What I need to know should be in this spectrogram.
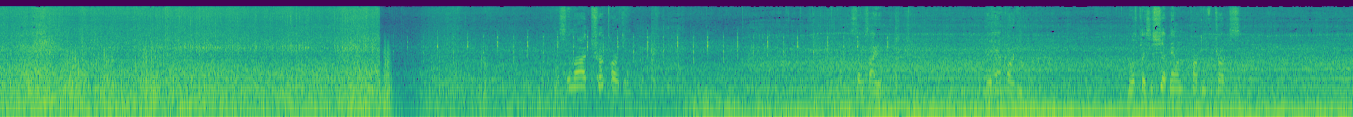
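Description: A vehicle hums and rumbles along a road, heard from inside.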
